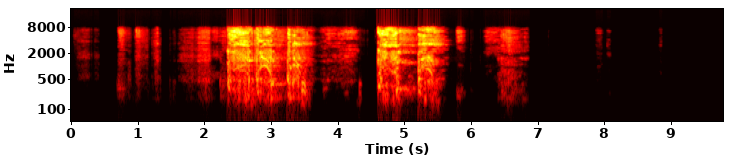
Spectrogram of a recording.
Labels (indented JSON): {
  "expert_labels": [
    {
      "quality": "ok",
      "cough_type": "wet",
      "dyspnea": false,
      "wheezing": false,
      "stridor": false,
      "choking": false,
      "congestion": false,
      "nothing": true,
      "diagnosis": "COVID-19",
      "severity": "mild"
    }
  ],
  "age": 44,
  "gender": "male",
  "respiratory_condition": false,
  "fever_muscle_pain": false,
  "status": "healthy"
}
